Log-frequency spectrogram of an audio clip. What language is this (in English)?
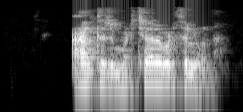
Galician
